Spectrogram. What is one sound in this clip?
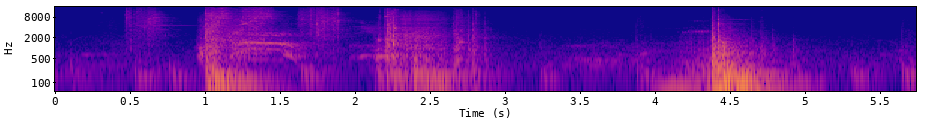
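A heavy wooden chest lid creaks open.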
